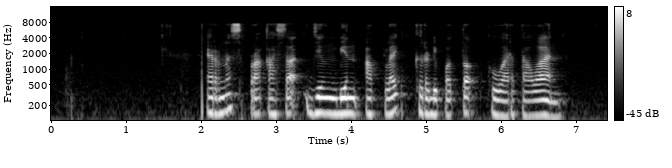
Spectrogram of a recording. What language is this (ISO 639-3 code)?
sun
